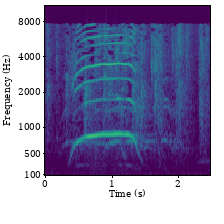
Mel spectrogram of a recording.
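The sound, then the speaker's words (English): A small crowd claps steadily for a couple of seconds for the show's sound technician, while one person lets out a loud, sustained whoop over the applause. “Let's hear it for him.”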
